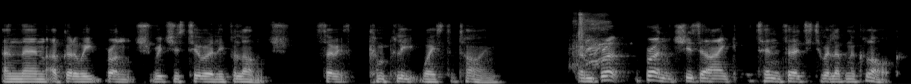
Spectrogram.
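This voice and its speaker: A man's voice: medium pitch, normal speed, a bit bright. A British man hosting a podcast, telling his side of a petty dispute in an exasperated, sweary, interrupting way. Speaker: podcast host. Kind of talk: casual bickering storytelling.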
